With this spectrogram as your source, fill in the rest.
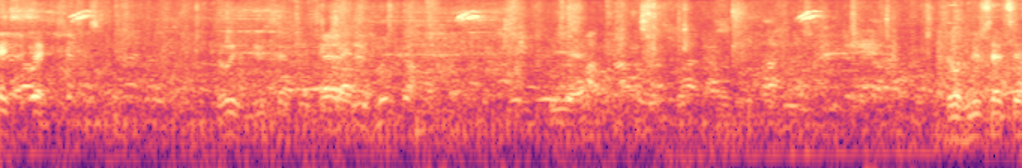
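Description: Several men talk at once nearby, outdoors.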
